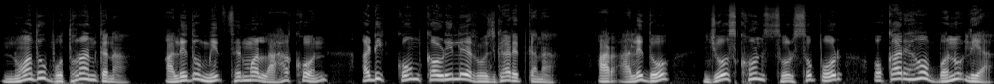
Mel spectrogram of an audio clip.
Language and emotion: Santali, disgusted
